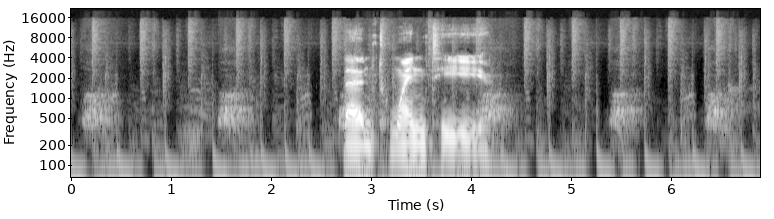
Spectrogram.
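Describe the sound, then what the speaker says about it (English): A pet dog barking in a room near a microphone, several loud close barks bunched in the middle, under someone talking before and after. "my dog is barking and the mic is picking everything up"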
